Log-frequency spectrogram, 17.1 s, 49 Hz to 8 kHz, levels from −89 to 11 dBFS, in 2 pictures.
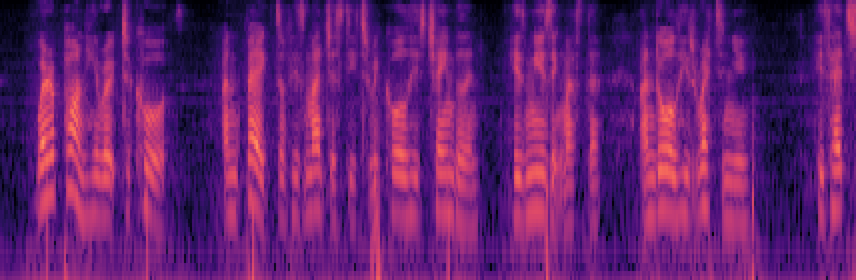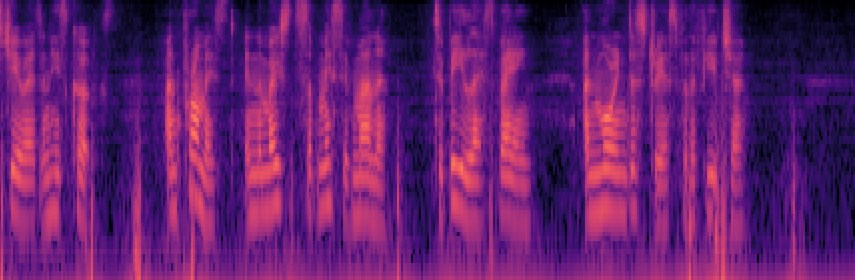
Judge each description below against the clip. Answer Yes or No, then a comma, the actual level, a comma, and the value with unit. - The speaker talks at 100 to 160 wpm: Yes, average, 155 wpm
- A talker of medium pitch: Yes, medium, 165 Hz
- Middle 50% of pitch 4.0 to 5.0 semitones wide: No, average, 3.1 semitones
